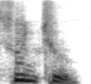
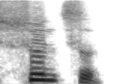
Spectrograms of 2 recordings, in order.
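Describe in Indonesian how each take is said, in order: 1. Namanya diucapkan sesuai tulisannya. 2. Namanya diucapkan sesuai pelafalan aslinya. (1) "Kalau misalnya kita bacanya Sun Tzu" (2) "pengucapan aslinya adalah Sun Tzu"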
